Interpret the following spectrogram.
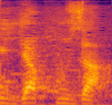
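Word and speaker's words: ヤクザ: C'est de là que vient le mot yakuza. Dans un jeu de cartes japonais appelé Oo Shabu, la pire M possible est un 8, un 9 et un 3. Et ce 8 9 3 se prononce Yakuza.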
